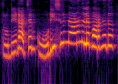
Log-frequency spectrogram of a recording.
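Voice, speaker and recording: A woman's voice: extremely high pitch, sing-song, fairly quick, voice pushed up. A woman voicing a determined mother who firmly questions and insists.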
